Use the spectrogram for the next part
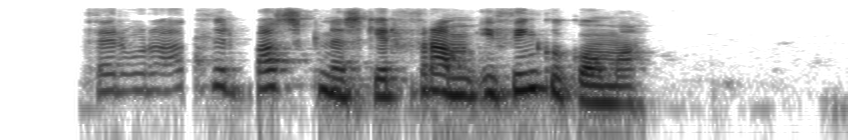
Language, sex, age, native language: Icelandic, female, 30-39, Icelandic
